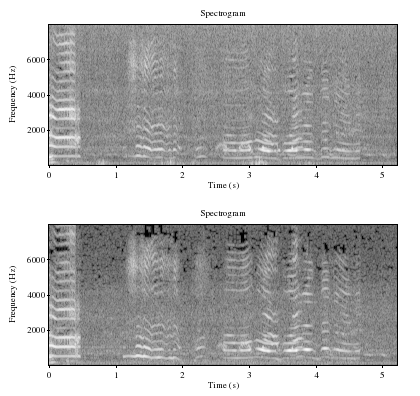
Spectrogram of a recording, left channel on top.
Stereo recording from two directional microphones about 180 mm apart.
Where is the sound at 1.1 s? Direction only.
40° left (ahead or behind).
